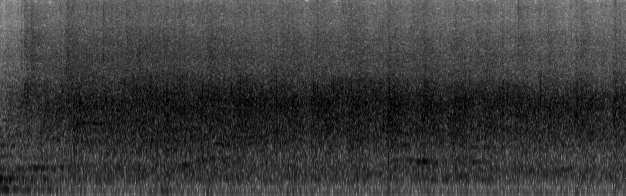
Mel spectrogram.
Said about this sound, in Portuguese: Aplauda ao Senhor por isso aí, irmão.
